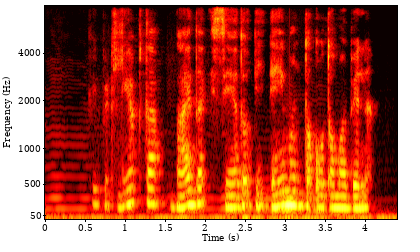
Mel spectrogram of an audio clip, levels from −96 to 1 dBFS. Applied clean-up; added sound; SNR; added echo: none; Buzz; 14 dB; none.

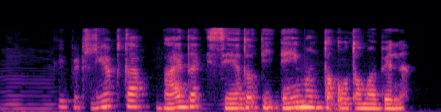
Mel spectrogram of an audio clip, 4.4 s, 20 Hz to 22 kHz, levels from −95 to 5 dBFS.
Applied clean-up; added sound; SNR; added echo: neural mask model RNNoise.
